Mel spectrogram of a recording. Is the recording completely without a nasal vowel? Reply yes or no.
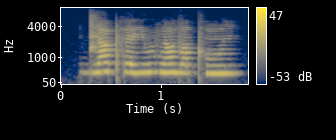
no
